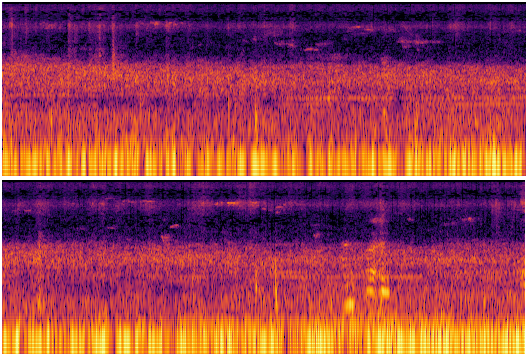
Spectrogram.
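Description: A cob pony walking on grass, its hooves and the handler's footsteps making soft steps, over a steady low rumble.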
